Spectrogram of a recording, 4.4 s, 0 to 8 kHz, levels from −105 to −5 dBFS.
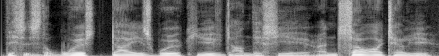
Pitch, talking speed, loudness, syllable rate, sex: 90 Hz, 205 wpm, -17 LUFS, 3.9 syllables/s, male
